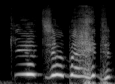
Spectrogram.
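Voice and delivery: high, slow squeaky threat; high mock gaffer. Gaffer threatening player caught out late, high mock voice. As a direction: drag it out in a silly high boss voice. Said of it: "So he goes".

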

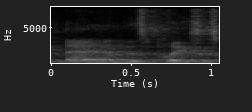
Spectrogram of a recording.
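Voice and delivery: quiet so as not to wake anyone; hushed. Real, not acted. People sleeping upstairs, late night.

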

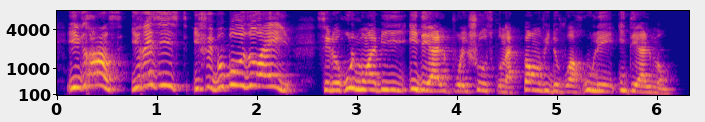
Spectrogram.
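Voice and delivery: loud, high, delighted salesman; excited pitch. A narrator's reading. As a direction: sell it with mounting gusto. Sébastien's pitch.

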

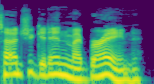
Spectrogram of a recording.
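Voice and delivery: usual speaking voice

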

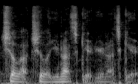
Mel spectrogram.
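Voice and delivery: low soft self-talk while scared; self-soothing murmur. Retold or imitated. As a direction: talk yourself down quietly. Calming himself watching horror show.

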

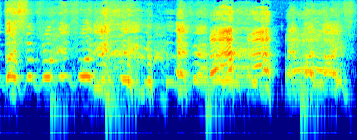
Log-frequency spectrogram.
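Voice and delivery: can barely speak for laughing. Real, not acted. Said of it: "laughing through quote".

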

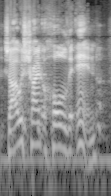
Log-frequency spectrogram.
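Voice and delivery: ordinary delivery

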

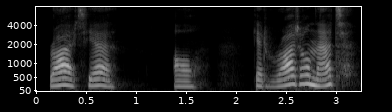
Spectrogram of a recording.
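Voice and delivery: a grudging, sour reply; irritable. Acted. Bentley irritably agreeing to order Lana's drinks. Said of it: "Bentley said irritably".

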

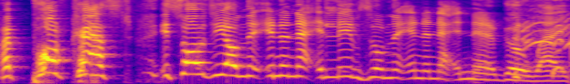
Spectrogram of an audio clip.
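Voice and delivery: a hammed-up Cockney defender who can't keep a straight face; lightly done Cockney, speeding up into a laugh; mock Cockney. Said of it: "like, Cockney".

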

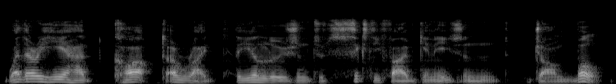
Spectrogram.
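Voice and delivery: ordinary talk

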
